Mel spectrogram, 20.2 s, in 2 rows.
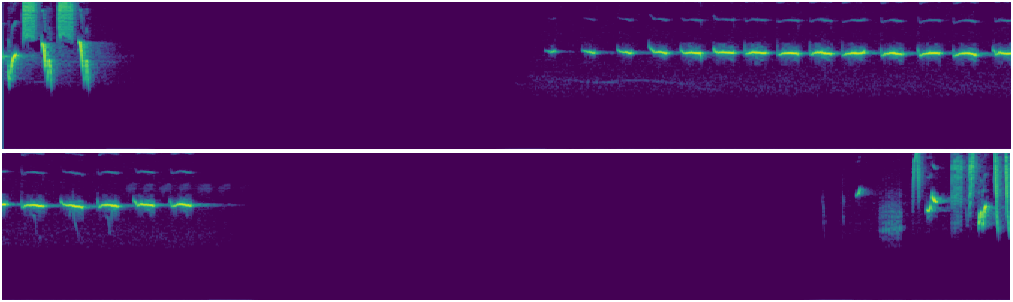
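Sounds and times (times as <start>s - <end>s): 
bird song: 0.0s - 1.2s, 5.4s - 12.6s, 18.3s - 20.1s.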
